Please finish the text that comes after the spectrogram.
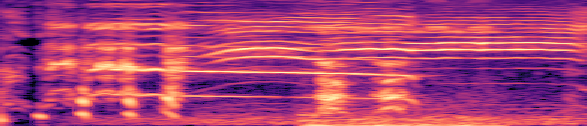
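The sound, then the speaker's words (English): A few quick barks open, then a long, loud rooster crow rings out, with a cat-like wavering cry blending in, all three animal sounds piled together in one busy burst. “Oh, we did a big finish, which was dog and a rooster and a cat.”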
